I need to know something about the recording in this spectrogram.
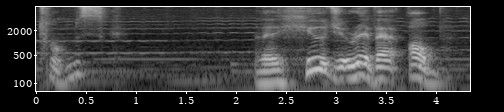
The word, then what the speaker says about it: Ob: We arrived at a place called Novosibirsk, and then a town called Tomsk, and the huge river Ob, O-B, in Russian it's pronounced Ob, and up that river by barges through incredible forests, swamps, towards the Arctic Circle almost.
